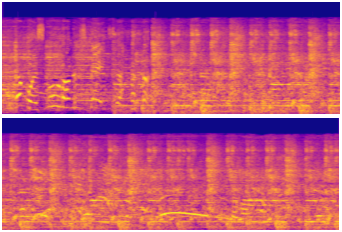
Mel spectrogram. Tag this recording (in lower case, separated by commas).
speech, music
